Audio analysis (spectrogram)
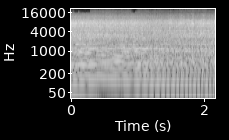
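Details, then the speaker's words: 2004 Yamaha YZ250 two-stroke after leaner jetting and a float height check: soft, burbling, blubbery idle that sounds like it's drowning out, still slightly rich, instead of a crisp pingy idle, though with noticeably less smoke. "It almost sounds like it's drowning out a little bit. That sounds a little bit rich, but there's also noticeably less smoke."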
